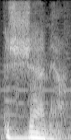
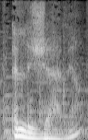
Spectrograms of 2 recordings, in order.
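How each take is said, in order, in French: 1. Le son l se fond dans le son j. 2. Le son l de l'article se prononce avant le j. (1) "mais jama" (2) "on ne dira pas al-jama"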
